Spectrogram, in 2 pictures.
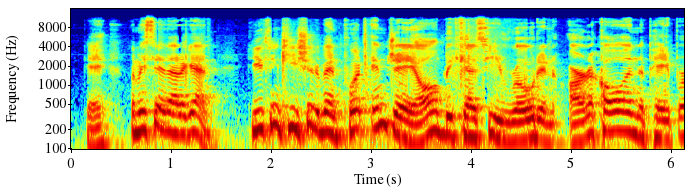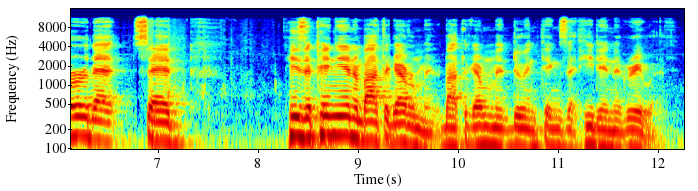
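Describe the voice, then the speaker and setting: A man's voice: mid-range voice, fairly bright tone. A man teaching a class, reading a story aloud and stopping to explain words and ask the children questions. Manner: explains and asks the class questions between passages.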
